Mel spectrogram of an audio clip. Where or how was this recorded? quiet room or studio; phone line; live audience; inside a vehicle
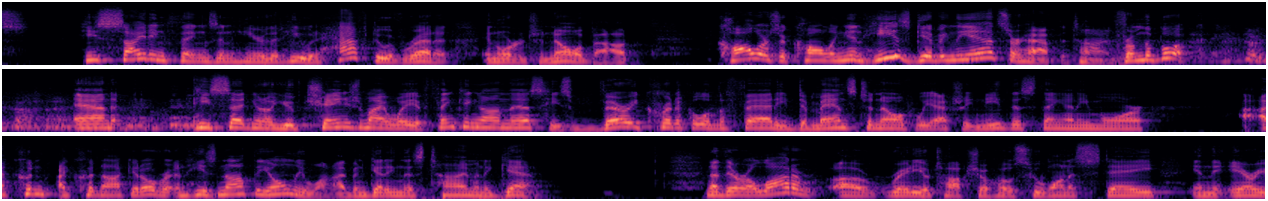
live audience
